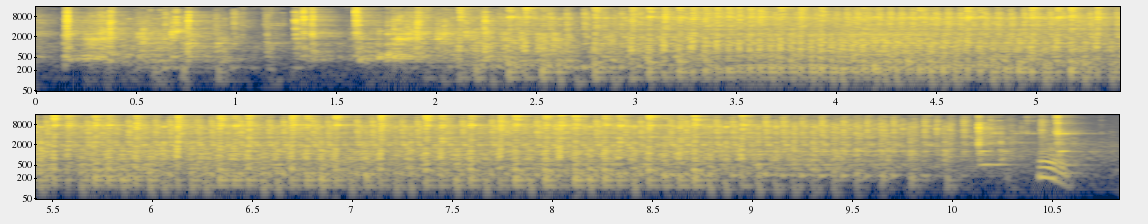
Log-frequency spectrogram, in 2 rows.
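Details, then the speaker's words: Rare 1937 Maytag Multi-Motor model 72 twin-cylinder engine with WICO magneto, running weak and uneven: irregular putter that surges and sags then fades; suspected starving for fuel, possibly low on gas, problem seen earlier. "yeah sounds like it's starving for gas for some reason have this problem earlier"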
